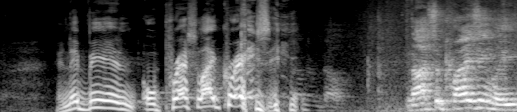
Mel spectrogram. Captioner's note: laughs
